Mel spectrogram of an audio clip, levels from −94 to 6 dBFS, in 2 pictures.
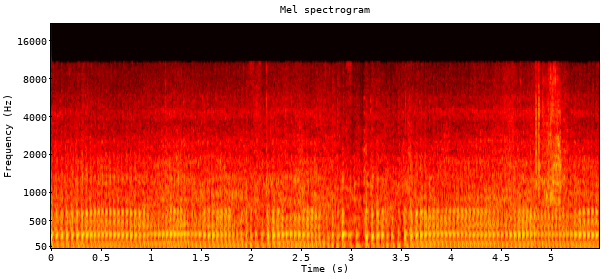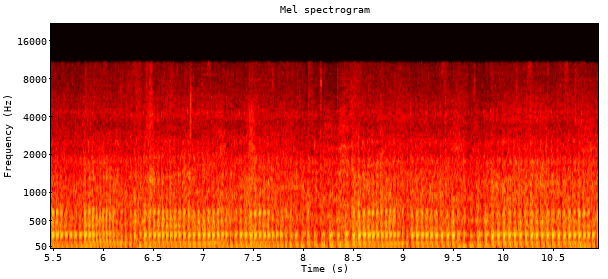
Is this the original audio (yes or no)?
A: yes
